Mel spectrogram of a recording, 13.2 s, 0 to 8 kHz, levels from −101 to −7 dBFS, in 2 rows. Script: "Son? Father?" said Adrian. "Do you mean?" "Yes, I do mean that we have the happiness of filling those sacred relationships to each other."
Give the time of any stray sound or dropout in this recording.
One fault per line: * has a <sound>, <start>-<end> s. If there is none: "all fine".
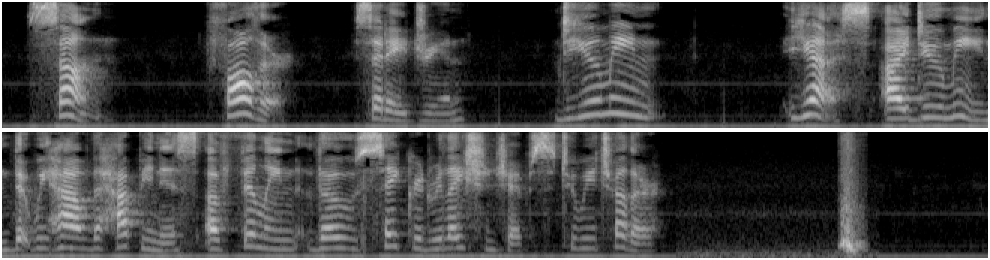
* has a whoosh, 12.1-12.4 s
